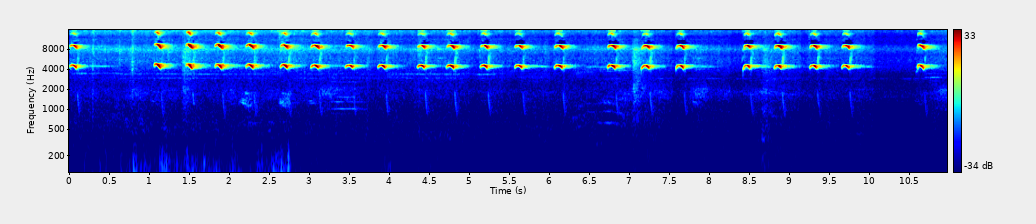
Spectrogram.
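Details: A squirrel in a village repeats a piercing, high-pitched chip at a quick, steady pace, about two or three short, bright notes each second; a brief low rumble like wind or handling is heard near the start.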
